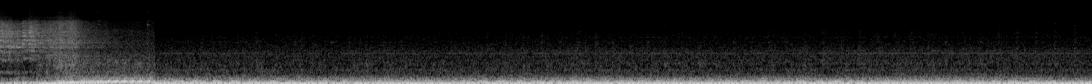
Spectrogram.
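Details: Plow truck in a snowstorm, still running rough after a vacuum hose was replaced: a deep, heavy rumble that never settles into a clean idle. Owner still suspects fuel starvation and plans to test the in-tank electric fuel pump.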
